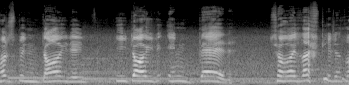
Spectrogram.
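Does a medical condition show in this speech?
Yes: cerebral palsy.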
